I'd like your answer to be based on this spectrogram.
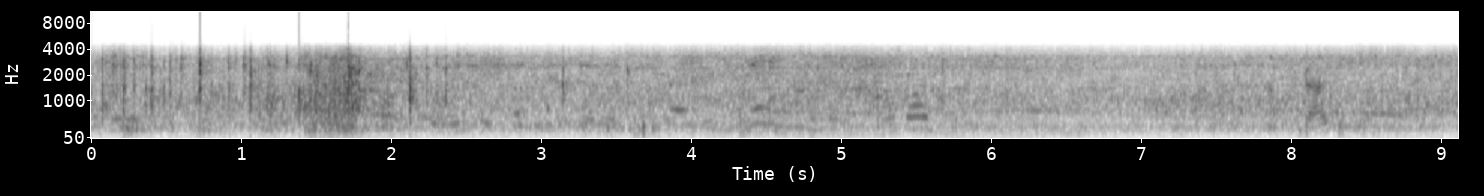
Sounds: Truck, Vehicle, Speech

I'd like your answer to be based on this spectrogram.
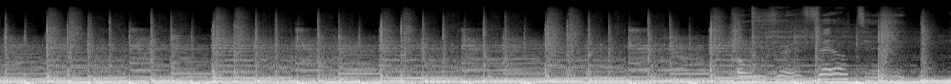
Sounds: Music

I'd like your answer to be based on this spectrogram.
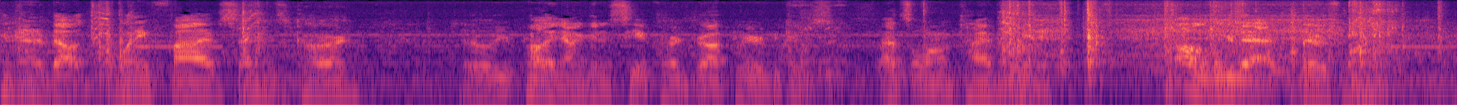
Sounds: Speech, Printer

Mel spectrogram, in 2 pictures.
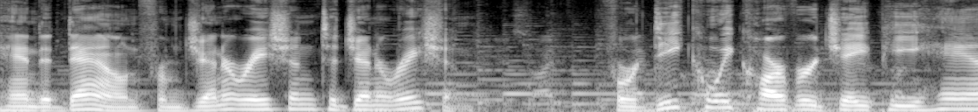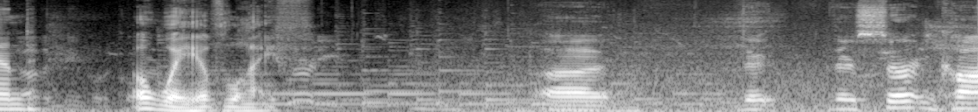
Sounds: Music, Speech

